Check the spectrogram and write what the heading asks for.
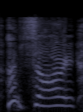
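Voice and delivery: high, shouted apology, leaning on I'm; panicked shout. Acted. Buried man begs forgiveness.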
